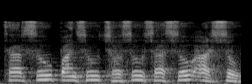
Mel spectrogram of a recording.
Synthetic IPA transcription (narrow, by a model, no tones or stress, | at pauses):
t͡saɾsɔwpãnsɔwt͡sʰʌsɔwsat̪sɔwaʈʰsɔw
